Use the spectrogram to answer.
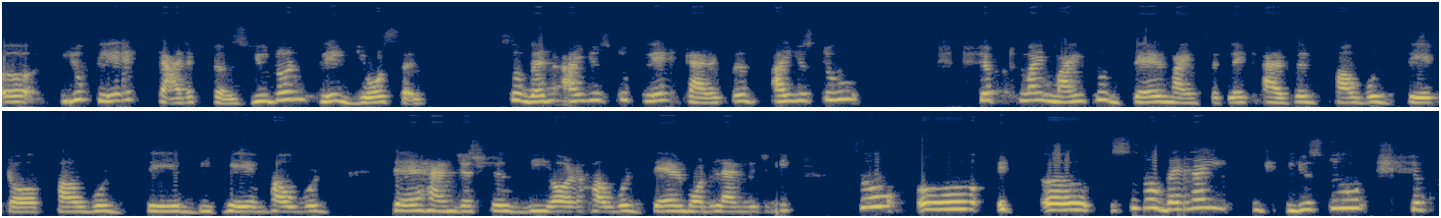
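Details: Adult woman who stammers since age four, mainly blocks where she gets stuck and cannot bring words out, worse when nervous or self-conscious; stuttering.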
